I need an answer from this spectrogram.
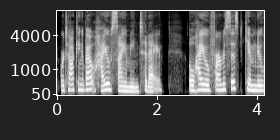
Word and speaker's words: hyoscyamine: Mastery let's get started hyamine has five syllables that's high like the greeting High o like the letter in the alphabet o sigh like a sigh of relief uh which is a short a sound or a schw a sound uh and mean as in Bullies Are mean even though hyamine has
